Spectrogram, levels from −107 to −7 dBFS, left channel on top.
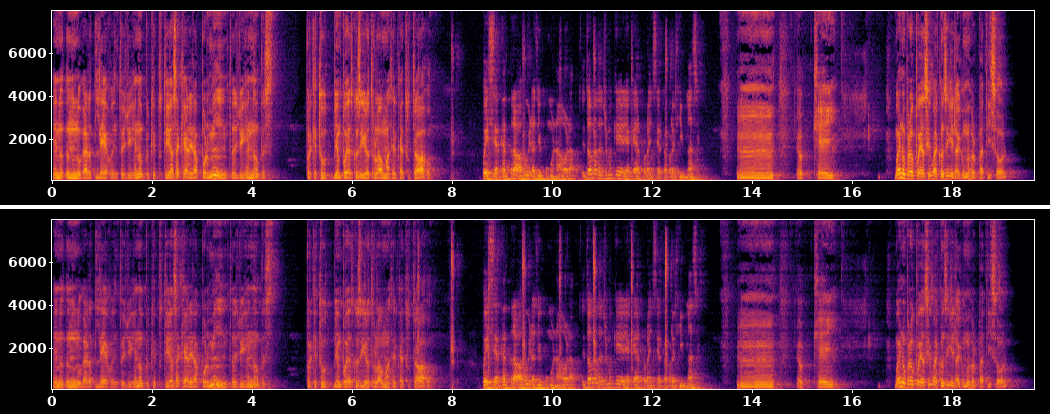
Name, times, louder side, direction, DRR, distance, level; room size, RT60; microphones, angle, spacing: voice 1, 0.0-4.4 5.1-7.6 13.4-15.7 16.2-16.3 16.8-19.1, left 4 dB, 70° left, 0.8 m, -32 dB
sound 1, 7.3-7.5 7.9-8.1 8.7-8.9 9.4-9.7 10.1-10.2 10.8-10.9 11.5-11.7 12.2-12.4, right 9 dB, 55° right, 0.6 m, -44 dB
voice 2, 8.6-12.9, left 1 dB, 20° left, 1.7 m, -33 dB
21.5 x 18.0 x 3.7 m
head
